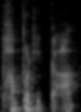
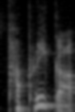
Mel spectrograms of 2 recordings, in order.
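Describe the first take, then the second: First: The word has a Japanese pronunciation. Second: The word has an English pronunciation.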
